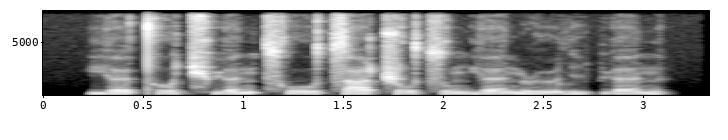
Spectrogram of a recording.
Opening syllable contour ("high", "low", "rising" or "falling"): low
